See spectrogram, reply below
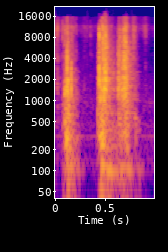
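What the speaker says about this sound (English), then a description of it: "we got a good shuffle going on here" A deck of tarot cards is shuffled in three quick, crisp riffling bursts close to the microphone, with short gaps between them and no talking.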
